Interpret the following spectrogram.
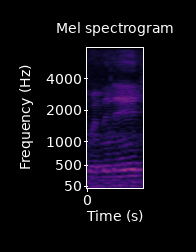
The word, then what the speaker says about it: Womenade: It's Oyster River Womenade. Thank you. But spelled like lemonade. Okay, Women, A-D-E. thank you.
